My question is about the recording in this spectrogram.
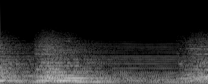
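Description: Opera orchestra playing in a 1949 recording, a dense low passage that softens about a second in and swells again near the end.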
